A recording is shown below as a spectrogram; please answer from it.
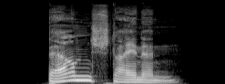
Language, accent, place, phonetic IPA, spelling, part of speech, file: German, Germany, Berlin, [ˈbɛʁnˌʃtaɪ̯nən], Bernsteinen, noun, De-Bernsteinen.ogg
- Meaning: dative plural of Bernstein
